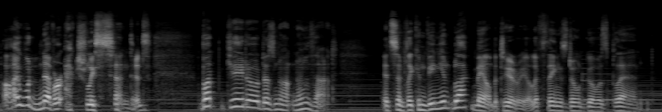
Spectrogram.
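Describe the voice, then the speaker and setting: A man's voice: medium pitch, sing-song, normal speed, soft background music. A man playing a sly, smug male jackal schemer with haughty, precise, theatrical speech.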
